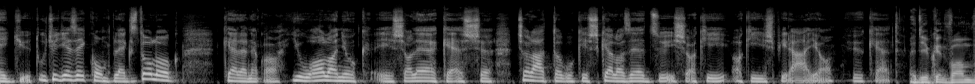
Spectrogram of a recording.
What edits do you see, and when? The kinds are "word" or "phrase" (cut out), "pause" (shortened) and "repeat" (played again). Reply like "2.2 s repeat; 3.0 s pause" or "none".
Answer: 8.4 s pause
